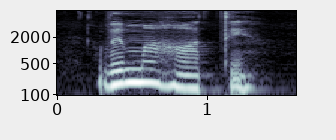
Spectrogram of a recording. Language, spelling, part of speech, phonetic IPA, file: Ukrainian, вимагати, verb, [ʋemɐˈɦate], Uk-вимагати.ogg
- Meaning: 1. to require, to demand, to expect (specify as a requirement) 2. to require, to demand, to call for (necessitate) 3. to extort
